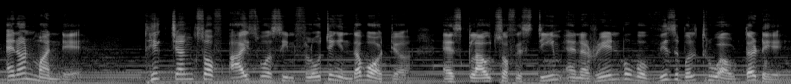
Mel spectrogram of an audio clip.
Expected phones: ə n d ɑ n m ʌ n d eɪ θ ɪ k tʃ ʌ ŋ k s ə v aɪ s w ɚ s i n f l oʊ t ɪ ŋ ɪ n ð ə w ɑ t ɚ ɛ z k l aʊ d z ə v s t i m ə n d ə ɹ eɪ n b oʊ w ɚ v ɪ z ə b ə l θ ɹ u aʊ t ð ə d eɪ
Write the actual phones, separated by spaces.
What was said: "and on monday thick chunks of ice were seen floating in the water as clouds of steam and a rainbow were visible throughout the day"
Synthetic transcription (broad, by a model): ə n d ɑ n m ʌ n d eɪ t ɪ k tʃ ʌ ŋ k s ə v aɪ s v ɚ s i n f l oʊ t ɪ ŋ ɪ n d ə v ɑ t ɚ ɛ z k l aʊ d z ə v s t i m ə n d ə ɹ eɪ n b oʊ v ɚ v ɪ z ə b ə l t ɹ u aʊ t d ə d eɪ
